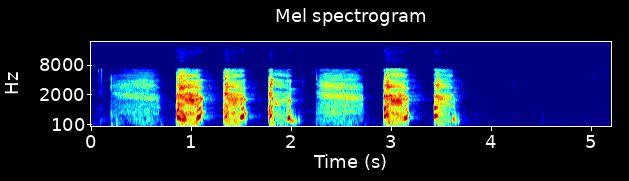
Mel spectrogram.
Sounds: Cough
